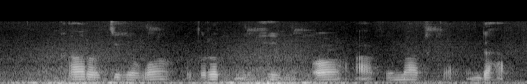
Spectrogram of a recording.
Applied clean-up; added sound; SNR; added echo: none; Fire; 2 dB; none.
